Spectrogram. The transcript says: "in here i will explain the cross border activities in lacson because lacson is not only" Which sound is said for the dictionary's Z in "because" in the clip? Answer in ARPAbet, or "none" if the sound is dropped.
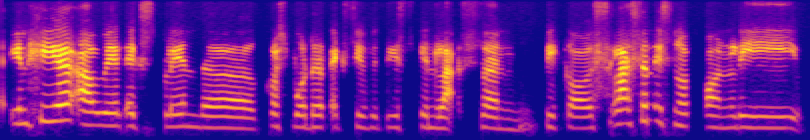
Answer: S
